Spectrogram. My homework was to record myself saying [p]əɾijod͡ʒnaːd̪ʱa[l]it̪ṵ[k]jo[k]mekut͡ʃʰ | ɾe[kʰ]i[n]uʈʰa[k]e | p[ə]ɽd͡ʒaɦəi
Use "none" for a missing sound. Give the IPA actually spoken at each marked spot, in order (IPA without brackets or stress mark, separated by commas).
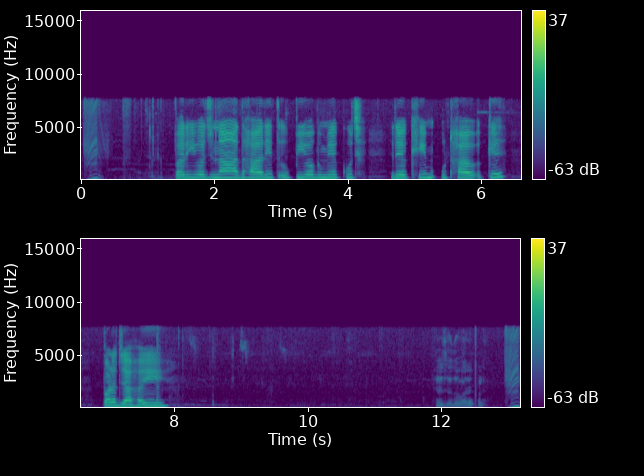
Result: p, ɾ, p, ɡ, kʰ, m, k, ə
